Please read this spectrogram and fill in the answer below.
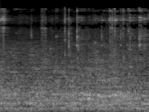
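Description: Steady background noise of a subway station concourse with faint distant voices, and a single click from the ticket machine right at the start.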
